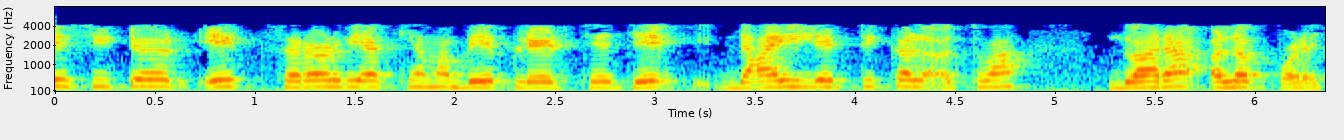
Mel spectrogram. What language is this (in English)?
Gujarati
